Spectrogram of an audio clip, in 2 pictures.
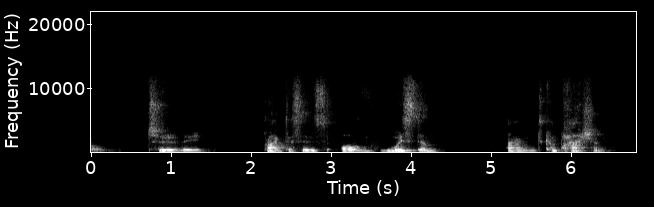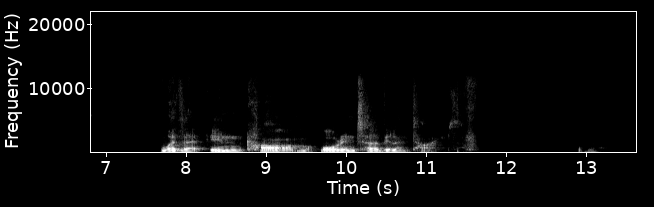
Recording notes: (Gaia House) Recording from the online retreat.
